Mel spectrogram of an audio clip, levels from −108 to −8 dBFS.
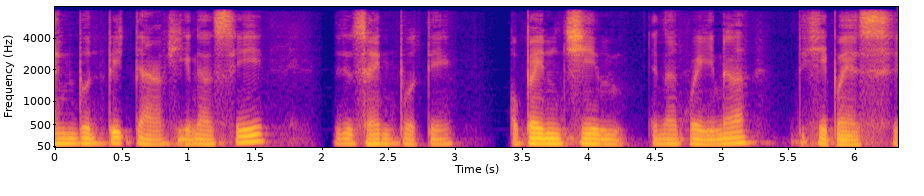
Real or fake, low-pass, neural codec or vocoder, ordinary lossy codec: fake; 7.2 kHz; codec, 16 kHz, 1 kbps, FunCodec, trained on Chinese and English, 50 frames a second; none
